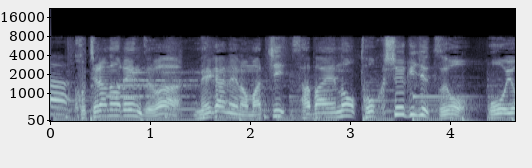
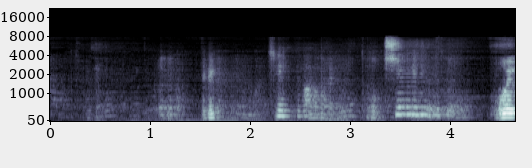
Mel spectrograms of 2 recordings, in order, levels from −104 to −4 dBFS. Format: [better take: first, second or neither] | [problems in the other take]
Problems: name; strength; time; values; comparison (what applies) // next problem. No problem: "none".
first | noise reduction (neural mask model DeepFilterNet 3)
